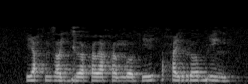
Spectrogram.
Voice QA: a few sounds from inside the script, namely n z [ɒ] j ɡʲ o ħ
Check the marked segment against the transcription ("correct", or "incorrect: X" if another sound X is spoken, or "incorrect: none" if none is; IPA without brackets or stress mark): correct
